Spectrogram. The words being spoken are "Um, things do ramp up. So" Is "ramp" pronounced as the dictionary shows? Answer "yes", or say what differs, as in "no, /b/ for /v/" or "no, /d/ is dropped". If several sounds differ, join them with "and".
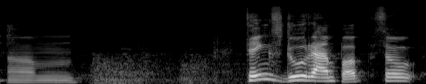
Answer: yes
